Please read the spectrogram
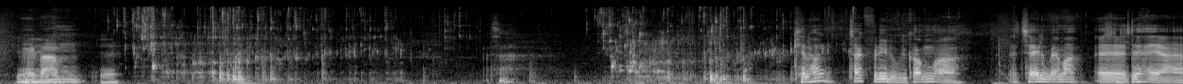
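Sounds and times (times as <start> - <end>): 
speech: 0.2 - 2.6, 8.0 - 11.8
water pouring into a glass: 1.2 - 5.0, 5.8 - 9.2.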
